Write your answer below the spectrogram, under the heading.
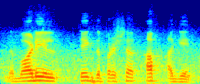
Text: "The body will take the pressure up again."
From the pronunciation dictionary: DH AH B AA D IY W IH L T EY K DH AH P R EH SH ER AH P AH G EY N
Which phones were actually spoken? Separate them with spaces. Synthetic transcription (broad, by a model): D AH B AA D IY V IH L T EY K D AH P R EH SH ER AH P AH G EY N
